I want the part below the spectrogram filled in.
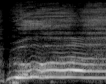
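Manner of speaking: high, drawn-out mock roar; imitated disgusted roar. Friend mimicking Dunk shaking a burger van awning, mock roar. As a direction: imitate someone roaring as they rattle things. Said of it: "to express his disgust ... started going".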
